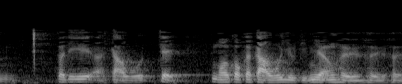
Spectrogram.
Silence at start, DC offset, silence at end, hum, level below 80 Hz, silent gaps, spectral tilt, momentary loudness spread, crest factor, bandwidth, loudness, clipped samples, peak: 0 s; under 0.1%; 0 s; none; -66 dBFS; none; -9.5 dB/octave; 12 LU; 22 dB; 5.6 kHz; -28 LUFS; under 0.1%; -6 dBFS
